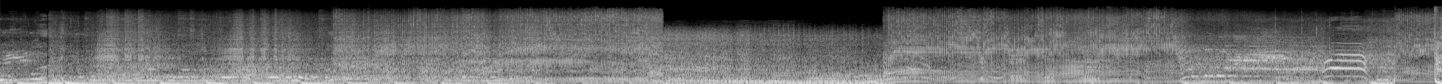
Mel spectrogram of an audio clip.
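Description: Trail motorcycle engines revving under load on a steep hill climb, with spectators shouting over them. The sound changes abruptly a couple of times where clips are cut together.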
